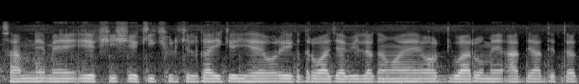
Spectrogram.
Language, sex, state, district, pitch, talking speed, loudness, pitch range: Hindi, male, Himachal Pradesh, Shimla, 135 Hz, 230 wpm, -16 LUFS, 130-135 Hz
